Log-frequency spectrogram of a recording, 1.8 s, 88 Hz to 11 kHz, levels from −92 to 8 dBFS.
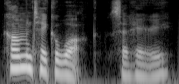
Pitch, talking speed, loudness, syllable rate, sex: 165 Hz, 235 wpm, -19 LUFS, 5.1 syllables/s, female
